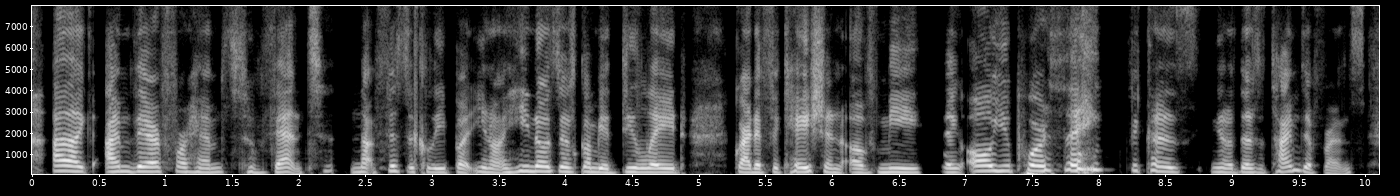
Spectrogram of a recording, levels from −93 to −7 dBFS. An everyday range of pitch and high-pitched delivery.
Yes: average, 3.8 semitones; high, 200 Hz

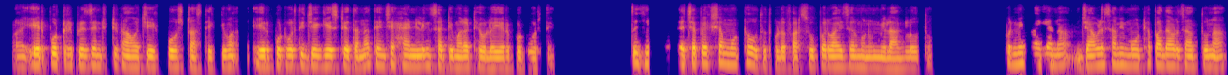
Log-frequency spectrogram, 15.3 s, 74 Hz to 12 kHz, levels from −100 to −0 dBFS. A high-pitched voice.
No: medium, 140 Hz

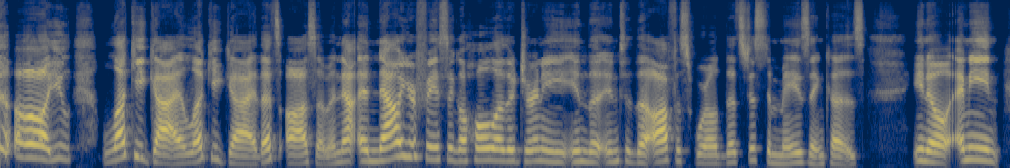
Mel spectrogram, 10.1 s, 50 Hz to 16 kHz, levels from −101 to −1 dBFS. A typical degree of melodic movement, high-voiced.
Yes: average, 4.1 semitones; high, 225 Hz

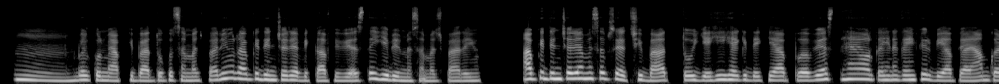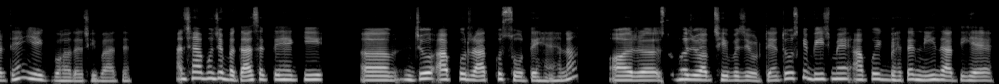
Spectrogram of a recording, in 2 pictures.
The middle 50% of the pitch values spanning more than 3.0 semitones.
Yes: average, 4.1 semitones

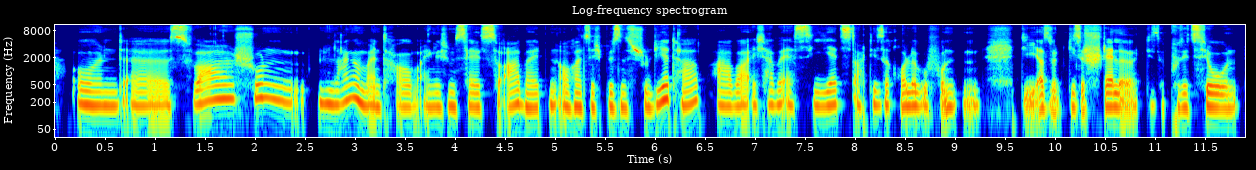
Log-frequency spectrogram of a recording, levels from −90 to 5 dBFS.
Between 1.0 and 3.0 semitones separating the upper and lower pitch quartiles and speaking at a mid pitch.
Yes: narrow, 2.4 semitones; medium, 170 Hz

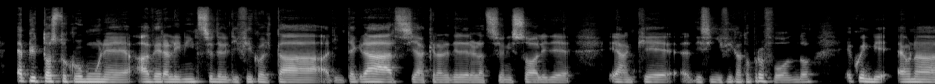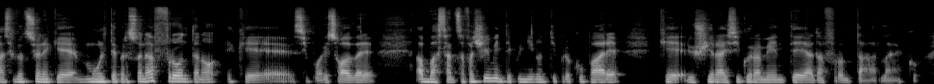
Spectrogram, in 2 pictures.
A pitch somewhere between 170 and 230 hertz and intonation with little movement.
No: low, 115 Hz; narrow, 2.1 semitones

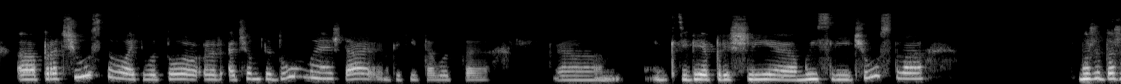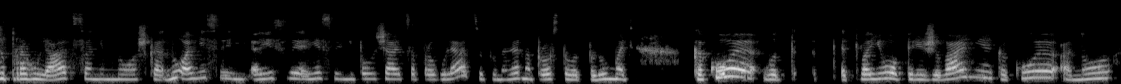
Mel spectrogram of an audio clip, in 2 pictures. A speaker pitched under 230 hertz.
No: high, 245 Hz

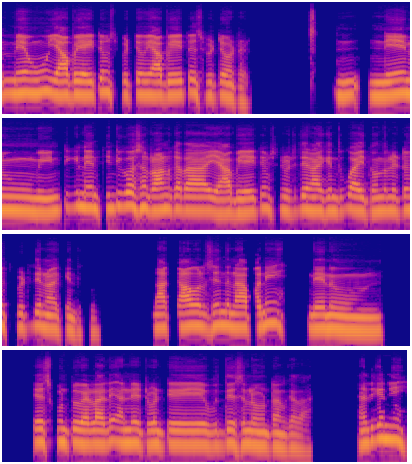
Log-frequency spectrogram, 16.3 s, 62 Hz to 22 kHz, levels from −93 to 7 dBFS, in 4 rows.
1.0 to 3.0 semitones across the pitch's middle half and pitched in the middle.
Yes: narrow, 2.4 semitones; medium, 170 Hz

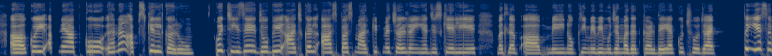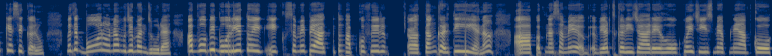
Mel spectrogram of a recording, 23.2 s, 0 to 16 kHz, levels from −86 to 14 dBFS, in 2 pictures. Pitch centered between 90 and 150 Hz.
No: very high, 280 Hz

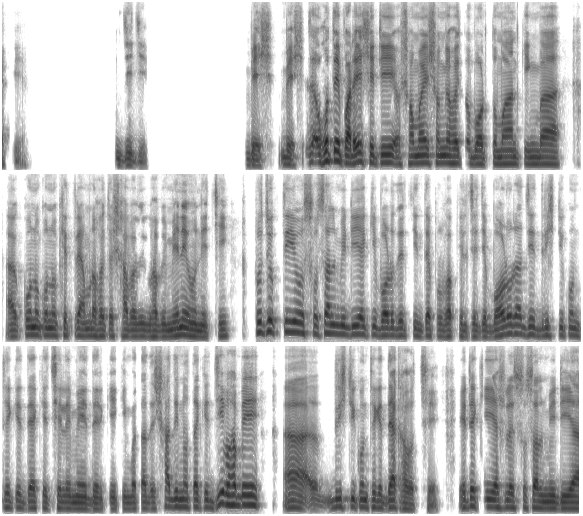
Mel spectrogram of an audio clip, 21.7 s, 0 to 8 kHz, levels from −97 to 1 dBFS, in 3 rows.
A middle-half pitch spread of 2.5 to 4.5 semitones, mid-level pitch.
No: average, 3.6 semitones; low, 125 Hz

